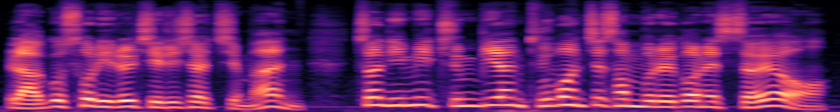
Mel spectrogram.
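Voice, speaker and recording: A man reading a scripted first-person story as narrator, in a lively expressive manner. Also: high-pitched, brisk, no room sound.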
